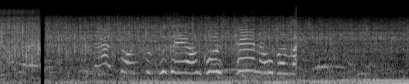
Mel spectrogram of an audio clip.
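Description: A young child speaks in a high voice close by.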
